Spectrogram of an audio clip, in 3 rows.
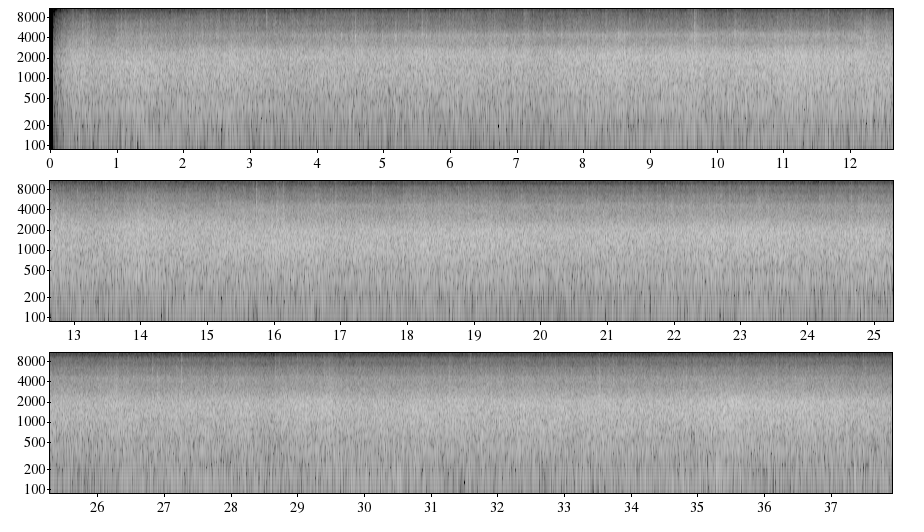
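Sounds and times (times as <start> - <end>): heavy rain falling: 0.0 - 37.9.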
